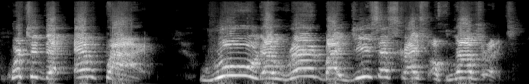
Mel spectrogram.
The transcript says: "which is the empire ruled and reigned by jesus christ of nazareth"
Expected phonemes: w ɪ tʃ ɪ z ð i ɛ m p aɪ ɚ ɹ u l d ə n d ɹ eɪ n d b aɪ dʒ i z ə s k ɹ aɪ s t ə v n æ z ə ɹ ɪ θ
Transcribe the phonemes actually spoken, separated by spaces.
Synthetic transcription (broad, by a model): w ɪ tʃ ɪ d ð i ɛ m p aɪ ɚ ɹ u l d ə n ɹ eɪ d b aɪ dʒ i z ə s k ɹ aɪ s t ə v n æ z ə ɹ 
